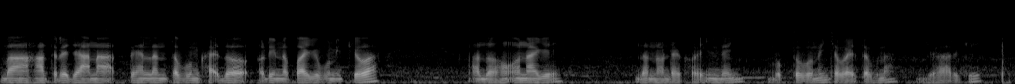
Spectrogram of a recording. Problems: constant background noise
